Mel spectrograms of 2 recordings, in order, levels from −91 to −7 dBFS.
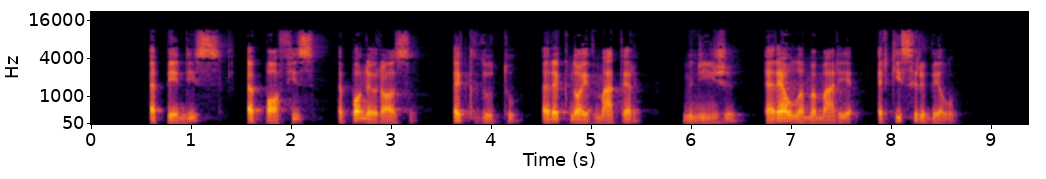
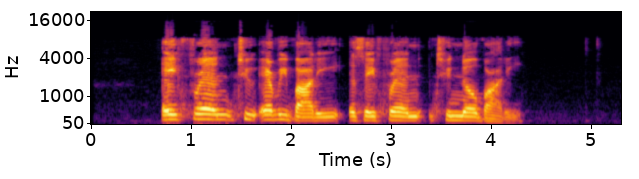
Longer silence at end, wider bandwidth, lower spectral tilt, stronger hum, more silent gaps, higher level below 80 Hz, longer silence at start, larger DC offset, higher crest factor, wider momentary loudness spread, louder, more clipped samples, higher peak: second, 0.75 s vs 1.05 s; second, 11.5 kHz vs 13 kHz; about the same, -3 dB/octave vs -3.5 dB/octave; neither; first, 1.48-1.55 s, 2.42-2.46 s, 3.42-3.61 s, 4.45-4.51 s, 5.68-5.91 s, 6.66-6.73 s, 7.82-7.86 s vs none; about the same, -56 dBFS vs -60 dBFS; about the same, 0.6 s vs 0.7 s; neither; first, 24 dB vs 16 dB; first, 13 LU vs 8 LU; second, -27 LUFS vs -14 LUFS; neither; second, -4 dBFS vs 0 dBFS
